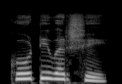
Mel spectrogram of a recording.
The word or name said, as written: ಕೋಟಿವರ್ಷೆ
